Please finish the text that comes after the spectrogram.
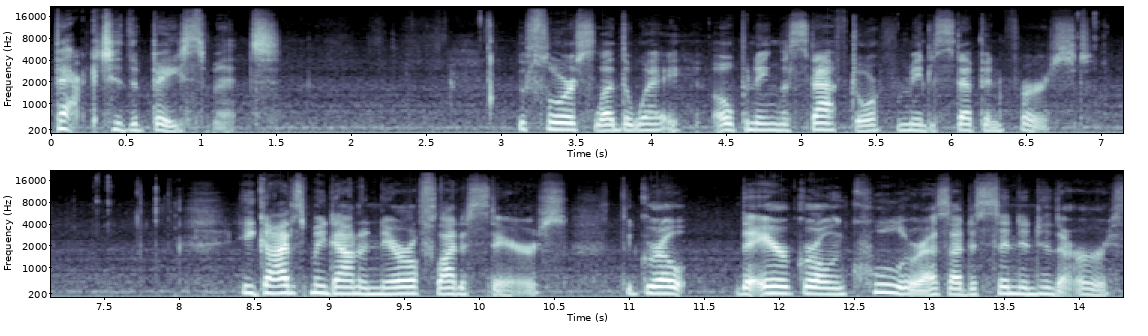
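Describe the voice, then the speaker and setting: A woman reading a visual novel aloud, calm in the narration and quick to break into startled, animated reactions, with faint music behind her. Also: medium pitch, a little hiss or hum.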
